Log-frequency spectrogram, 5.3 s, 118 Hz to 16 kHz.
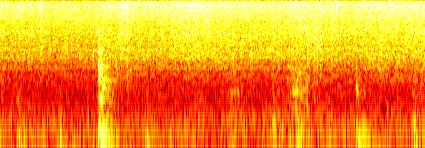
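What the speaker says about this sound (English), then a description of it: "I'm just going to add 1 chunk of butter for right now." A chunk of butter melts and sizzles in a pan of seasoning, ahead of cooking garlic butter shrimp, giving a steady soft crackle with occasional light stirs and scrapes.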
